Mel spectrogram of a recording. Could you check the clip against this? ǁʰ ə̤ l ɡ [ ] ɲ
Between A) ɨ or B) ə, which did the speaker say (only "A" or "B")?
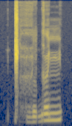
B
